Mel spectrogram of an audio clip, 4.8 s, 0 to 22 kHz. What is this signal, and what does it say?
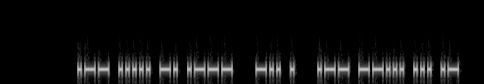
Morse code, heard as a keyed tone, about 34 wpm, 700 Hz. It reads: W5NJ DE W7SA
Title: USA Callsign DE Callsign - 4 Characters - 35wpm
